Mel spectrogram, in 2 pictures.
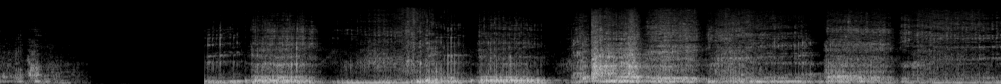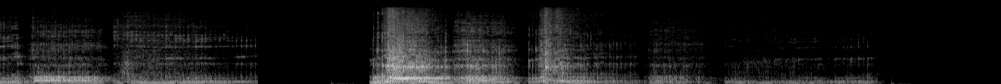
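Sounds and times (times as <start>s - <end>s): lion roaring: 0.0s - 0.9s, 2.0s - 12.6s, 13.7s - 18.9s.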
